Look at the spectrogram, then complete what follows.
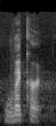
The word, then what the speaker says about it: Likert: measuring sentiment or proclivities Likert scale data and it really is pronounced liquor not licker even though it's Li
